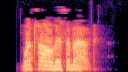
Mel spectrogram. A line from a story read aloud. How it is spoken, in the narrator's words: John said sharply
